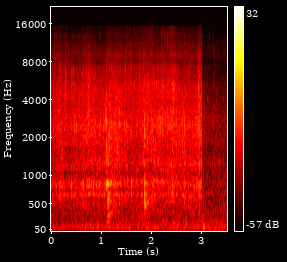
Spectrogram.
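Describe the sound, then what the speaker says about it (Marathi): A spoon stirs a pan of fried potato-slice vegetable dish (batata kachrya) topped with coriander, giving a steady close sizzle with a few sharper scrapes against the pan. "पुन्हा व्यवस्थित मिक्स करून घेऊया भाजी."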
